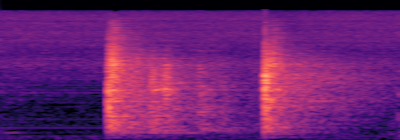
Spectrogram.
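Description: Two sharp metallic clanks about a second apart, each ringing briefly: a freshly plasma-cut piece of steel plate striking a steel welding table.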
